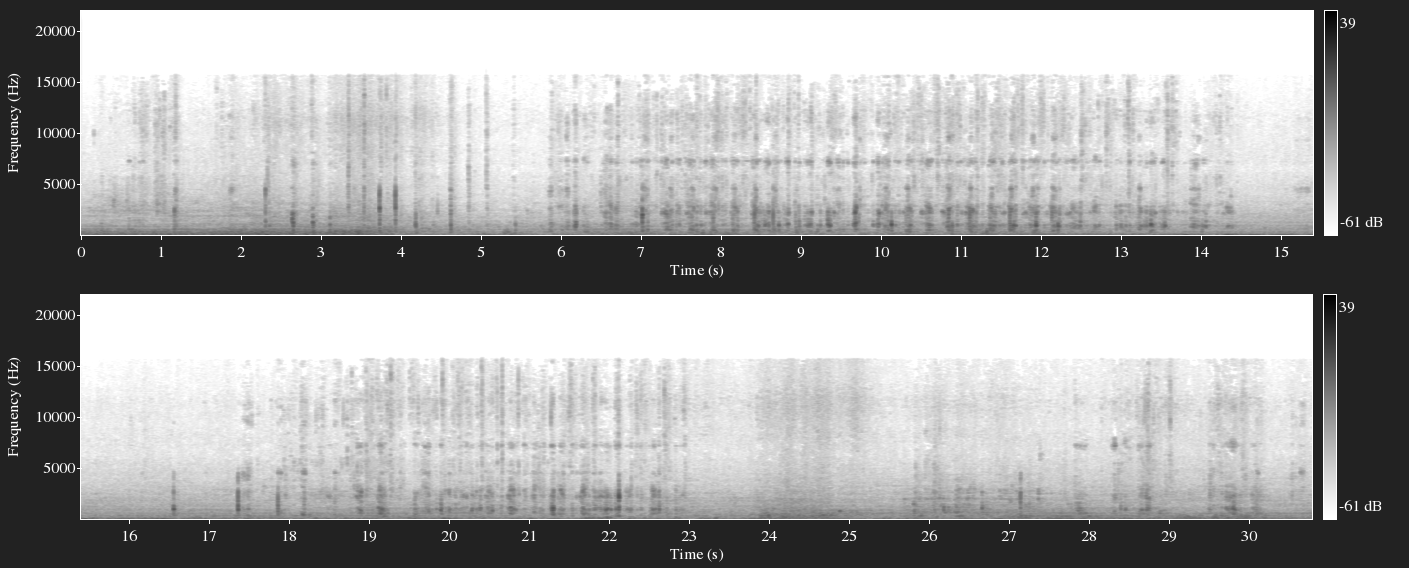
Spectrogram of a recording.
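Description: Granite mortar and pestle grinding and pounding a wet jerk seasoning paste, stone on stone, with quick irregular knocks and scrapes.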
